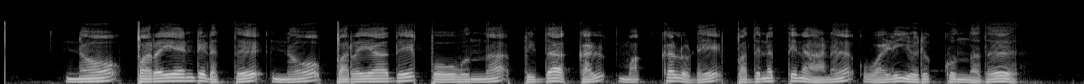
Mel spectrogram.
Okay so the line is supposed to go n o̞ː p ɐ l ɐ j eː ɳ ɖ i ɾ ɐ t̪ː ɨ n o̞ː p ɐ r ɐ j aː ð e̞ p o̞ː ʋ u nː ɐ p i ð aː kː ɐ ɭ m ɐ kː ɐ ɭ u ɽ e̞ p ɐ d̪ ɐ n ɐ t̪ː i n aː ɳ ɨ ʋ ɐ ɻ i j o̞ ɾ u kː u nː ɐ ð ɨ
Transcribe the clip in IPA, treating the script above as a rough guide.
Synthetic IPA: n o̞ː p ɐ r ɐ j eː ɳ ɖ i ɽ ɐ t̪ː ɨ n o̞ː p ɐ r ɐ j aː ð e̞ p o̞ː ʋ u nː ɐ p i ð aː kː ɐ ɭ m ɐ kː ɐ ɭ u ɽ e̞ p ɐ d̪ ɐ n ɐ t̪ː i n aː ɳ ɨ ʋ ɐ ɻ i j o̞ ɾ u kː u nː ɐ ð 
